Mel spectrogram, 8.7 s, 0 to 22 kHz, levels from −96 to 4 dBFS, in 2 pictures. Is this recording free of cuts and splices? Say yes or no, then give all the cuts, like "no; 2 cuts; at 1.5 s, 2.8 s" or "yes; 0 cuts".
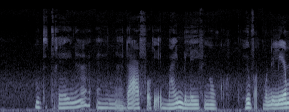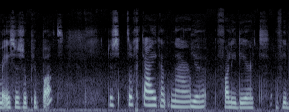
no; 4 cuts; at 2.3 s, 4.0 s, 6.2 s, 7.2 s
